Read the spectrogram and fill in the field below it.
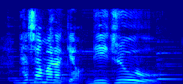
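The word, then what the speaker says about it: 二十: 겠니 주 니 주어 이거 발음할 때 주의사항은 요 이라는 것은 이 두 박자 아니라 1박 달리기 때문에 다르마 데도 미주가 아니라 미주 한다는 겁니다 다시 한번 할게요 니쥬 음 잘 했습니다 22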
